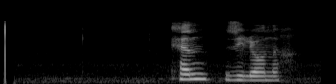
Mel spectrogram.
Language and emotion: Russian, neutral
